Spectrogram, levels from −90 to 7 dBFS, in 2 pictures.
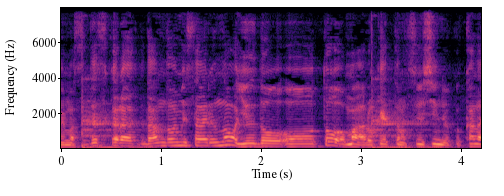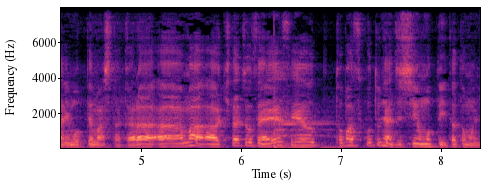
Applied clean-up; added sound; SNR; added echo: none; Thump, thud; 15 dB; reverberation time 0.4 s.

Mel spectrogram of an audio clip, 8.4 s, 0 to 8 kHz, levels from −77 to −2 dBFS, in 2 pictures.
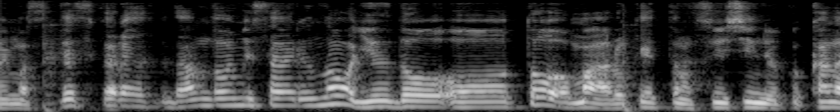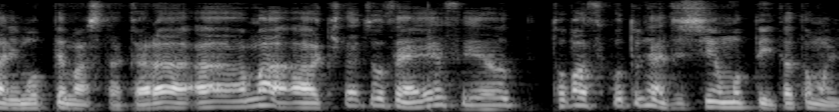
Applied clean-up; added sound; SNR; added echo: neural mask model DeepFilterNet 3.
